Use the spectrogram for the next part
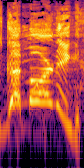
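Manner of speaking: very high, booming hello; excited greeting. Retold or imitated. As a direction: imitate an overeager store worker greeting a customer. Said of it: "they were excited about what they were doing".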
